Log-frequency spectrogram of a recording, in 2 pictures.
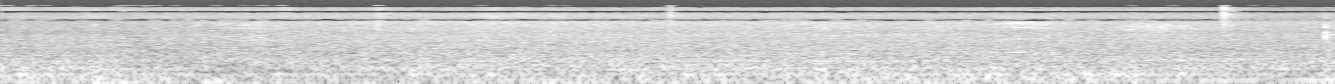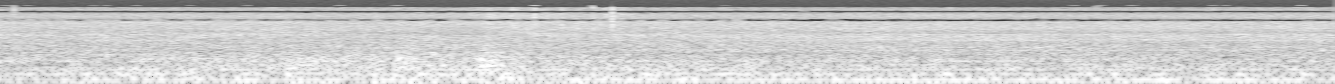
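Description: Steady low rumble and hum of a MARC commuter train heard from inside the car as it rolls along the tracks, growing gradually louder through the second half.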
